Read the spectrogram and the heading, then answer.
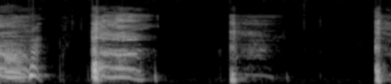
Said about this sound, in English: Caught completely off guard, I immediately choked on the smoke and tried my hardest not to cough up a lung.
